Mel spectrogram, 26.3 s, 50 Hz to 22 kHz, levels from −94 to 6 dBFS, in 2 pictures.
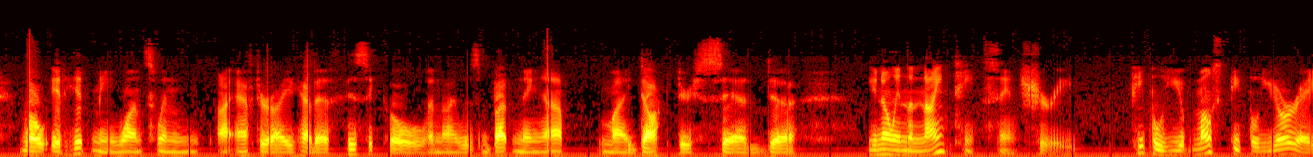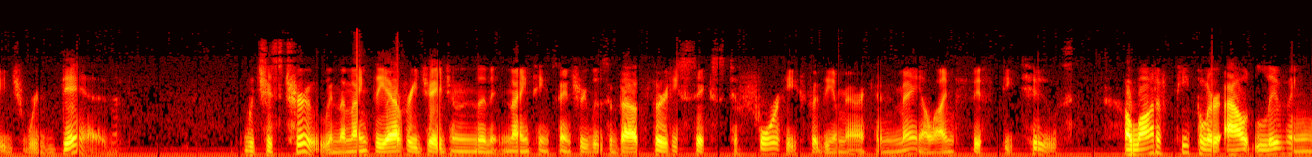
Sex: male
